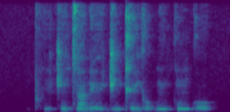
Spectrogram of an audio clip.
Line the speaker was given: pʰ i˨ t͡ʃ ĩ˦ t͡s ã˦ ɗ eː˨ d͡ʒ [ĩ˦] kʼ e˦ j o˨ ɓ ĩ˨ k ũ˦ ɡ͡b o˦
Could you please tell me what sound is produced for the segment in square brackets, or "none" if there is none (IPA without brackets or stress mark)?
ĩ˨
